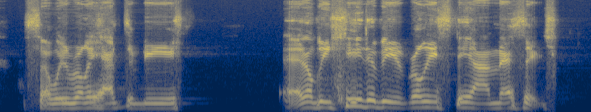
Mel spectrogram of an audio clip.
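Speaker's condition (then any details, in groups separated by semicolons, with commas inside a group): Cerebral palsy; present since birth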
